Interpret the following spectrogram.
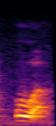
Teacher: no se pronuncia UR, sino que se pronuncia UA. ¿Bien? UA, como si fuera una U y una A, y la R es casi imperceptible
